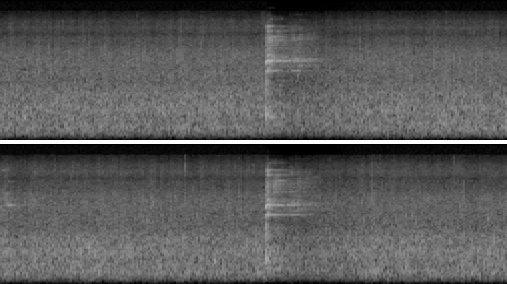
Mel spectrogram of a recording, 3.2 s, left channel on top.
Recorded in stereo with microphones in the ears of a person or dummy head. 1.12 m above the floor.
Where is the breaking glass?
Centre (ahead or behind), 1.4 m.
